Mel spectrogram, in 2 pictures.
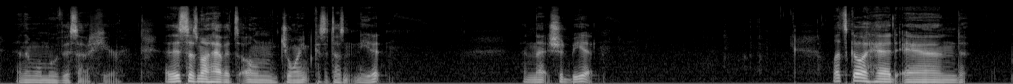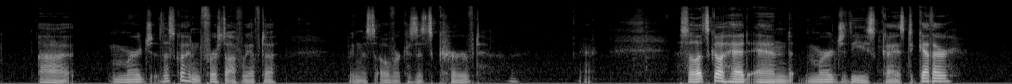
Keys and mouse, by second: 0.0 e, 1.3-3.1 drag, 4.0-7.1 middle drag, 6.3 KP_7, 8.2 Tab, 8.8 Tab, 12.8 Tab, 16.5 Tab.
